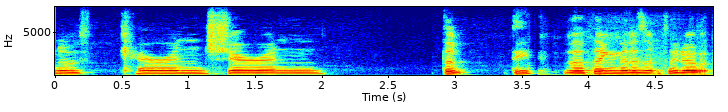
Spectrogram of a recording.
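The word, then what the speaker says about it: Charon: recently like understanding the reasons why Karen is a possibility but I did understand from the press press briefings yesterday that the discoverer of Sharon pronounces it Sharon or something like that so so I'm going to go with whatever he says and maybe complain about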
